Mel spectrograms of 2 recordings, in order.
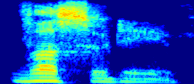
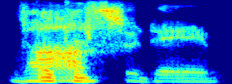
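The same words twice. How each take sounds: First: The first vowel is short. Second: The first vowel is long. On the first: It refers to Krishna's father. "as opposed to" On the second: It refers to Krishna, the son. "It's a long A"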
